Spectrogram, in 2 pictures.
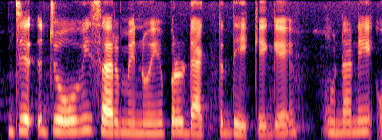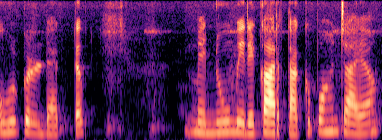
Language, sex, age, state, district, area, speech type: Punjabi, female, 18-30, Punjab, Amritsar, rural, spontaneous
